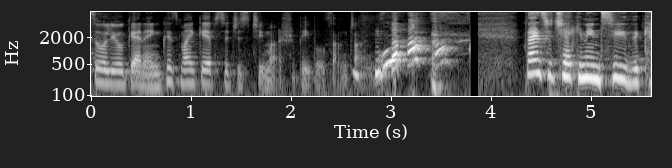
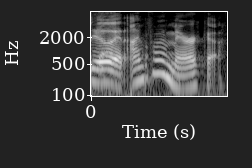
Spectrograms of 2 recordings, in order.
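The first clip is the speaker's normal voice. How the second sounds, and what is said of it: Put-on American accent. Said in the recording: “it's your turn to do an American accent ... That was brilliant.”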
